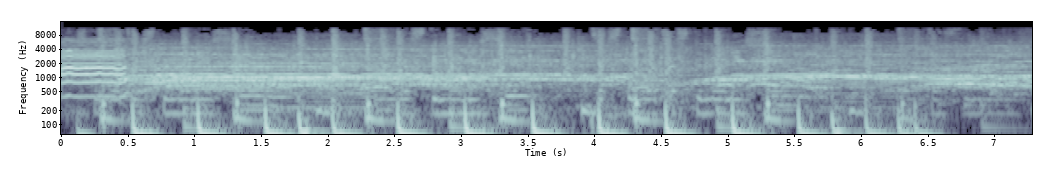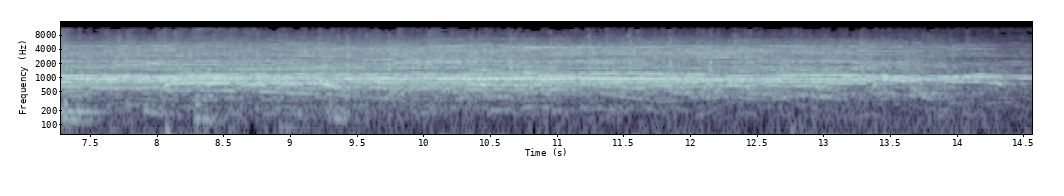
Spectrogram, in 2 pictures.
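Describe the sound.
A church audience cheers and applauds as a speaker is introduced to give a testimony. The crowd noise is loud and sustained, with whoops and shouts, and a steady low thumping beat runs under roughly the first half.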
